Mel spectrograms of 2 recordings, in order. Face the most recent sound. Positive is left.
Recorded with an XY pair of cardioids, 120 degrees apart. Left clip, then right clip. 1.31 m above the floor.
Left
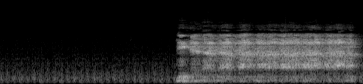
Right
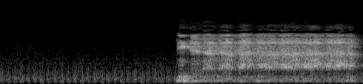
turn(degrees=0)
